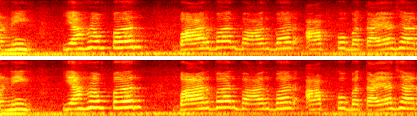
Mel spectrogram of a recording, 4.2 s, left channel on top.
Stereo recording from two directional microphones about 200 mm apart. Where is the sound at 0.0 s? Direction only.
20° right (ahead or behind).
